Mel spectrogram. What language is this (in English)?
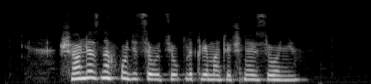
Belarusian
